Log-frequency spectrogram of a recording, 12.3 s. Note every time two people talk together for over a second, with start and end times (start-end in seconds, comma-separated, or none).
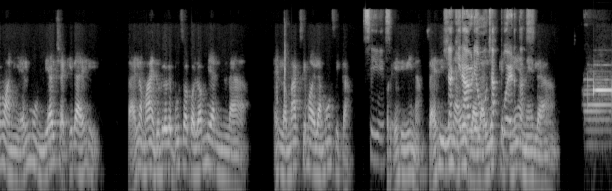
8.8-10.7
